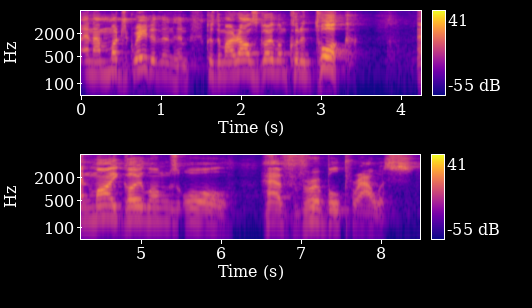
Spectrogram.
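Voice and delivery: loud, grandly declaimed teacher's boast; booming retold sarcastic boast; mock boast. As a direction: imitate a teacher bragging in sarcasm.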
